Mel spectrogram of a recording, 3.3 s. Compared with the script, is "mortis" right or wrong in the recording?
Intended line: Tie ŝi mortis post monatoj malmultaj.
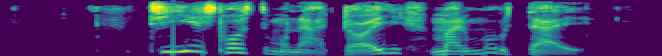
wrong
